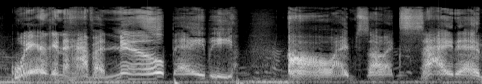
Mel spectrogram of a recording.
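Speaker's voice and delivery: very high, slow falsetto; thrilled high-voiced mother, words stretched; Froggy's mom. Mom announces a new baby, high excited voice. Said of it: "Froggy's mom said".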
